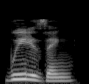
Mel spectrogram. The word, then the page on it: wheezing: British English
